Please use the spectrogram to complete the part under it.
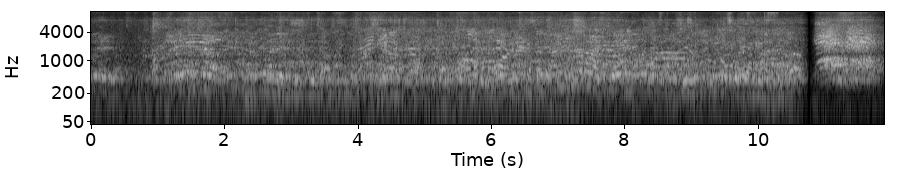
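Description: A crowd of young people cheers and shouts outdoors.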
